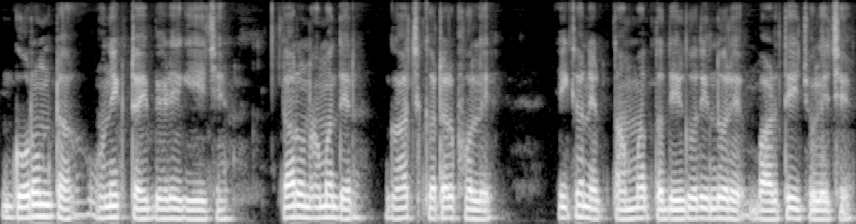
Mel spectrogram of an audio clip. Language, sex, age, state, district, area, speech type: Bengali, male, 45-60, West Bengal, Bankura, urban, spontaneous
